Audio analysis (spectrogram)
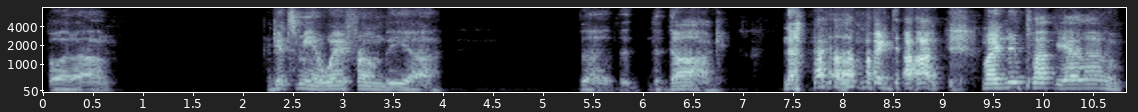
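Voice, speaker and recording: A man's voice: mid-range voice, animated, slow pace, long pauses, pushed and bright, highs cut off. An older man chatting casually and laid-back on a livestream, rambling and swearing freely, saying dude and man often. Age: older, fifties or sixties. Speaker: livestream host, homebrewer. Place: small indoor home brewing room.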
